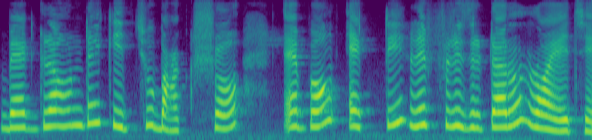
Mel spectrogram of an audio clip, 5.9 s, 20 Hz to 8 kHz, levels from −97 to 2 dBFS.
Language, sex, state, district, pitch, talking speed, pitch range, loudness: Bengali, female, Tripura, West Tripura, 325 Hz, 70 wpm, 300-345 Hz, -16 LUFS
